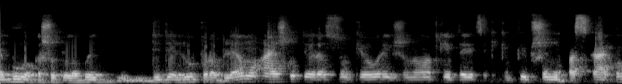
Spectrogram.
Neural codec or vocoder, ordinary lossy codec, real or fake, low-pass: none; MP3, 96 kbps; real; 10.8 kHz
